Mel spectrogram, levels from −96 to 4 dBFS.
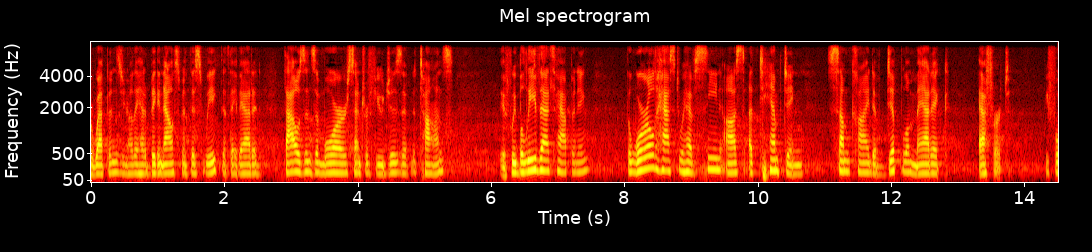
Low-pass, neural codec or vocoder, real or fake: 7.2 kHz; codec, 16 kHz, 8 kbps, FunCodec, trained on LibriTTS, 25 frames a second; fake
